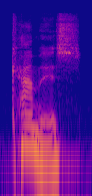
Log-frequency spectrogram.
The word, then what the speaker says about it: Cambois: Jed texts, I grew up near Cambois and Oldham. That is Cambois and Ulgham. And they're pronounced Camis and Upham.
